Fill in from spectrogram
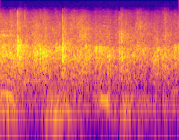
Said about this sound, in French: Tonnerre d'applaudissements pour Caroline Adam, mesdames et messieurs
